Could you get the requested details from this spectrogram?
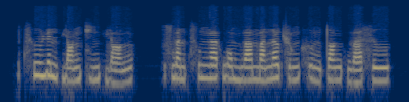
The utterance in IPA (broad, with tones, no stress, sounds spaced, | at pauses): t͡sʰ ɹ̩˥ ɥ ɛ˥˩ n p j ɑ˧˥ ŋ t͡ɕ i˧˥ ŋ p j ɑ˨˩˦ ŋ | s w a˥˩ n t͡sʰ ʊ˥ ŋ ä˥ x w ɔ˥ m w ä˧˥ m a˧˥ n ä˥ ʈ͡ʂ ʊ˧˥ ŋ x ɤ˥˩ ŋ t̪ ɑ˥ ŋ x w ä˧˥ s ɹ̩˥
